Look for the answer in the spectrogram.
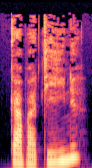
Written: gabardine

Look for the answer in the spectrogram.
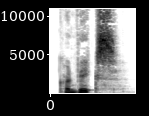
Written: KONVEKST

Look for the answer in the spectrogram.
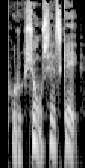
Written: produktionsselskab

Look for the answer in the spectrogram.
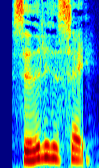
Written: sædelighedssag

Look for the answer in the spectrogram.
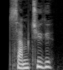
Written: samtykke

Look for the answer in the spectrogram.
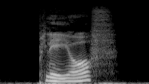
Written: playoff

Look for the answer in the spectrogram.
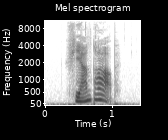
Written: fjerndrab

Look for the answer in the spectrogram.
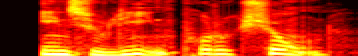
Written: insulinproduktion

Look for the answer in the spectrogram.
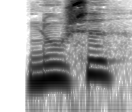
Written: nusset

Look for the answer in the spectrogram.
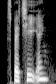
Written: spatiering

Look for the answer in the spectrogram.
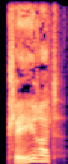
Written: klageret

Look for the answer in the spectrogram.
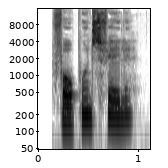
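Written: FORBUNDSFÆLLES

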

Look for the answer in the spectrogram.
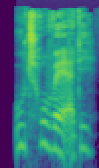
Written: utroværdig

